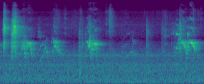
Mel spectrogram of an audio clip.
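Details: A cockatiel preening in close-up gives short, bright chirps and scratchy squeaks at irregular intervals.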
